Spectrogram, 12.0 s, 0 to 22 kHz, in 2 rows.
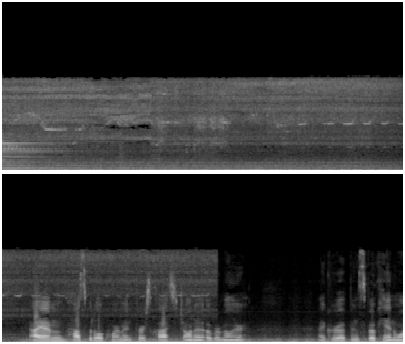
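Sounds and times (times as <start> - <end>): low hum: 0.0 - 5.1, 5.7 - 12.0
steady hiss: 0.0 - 9.3
high thin whine: 0.0 - 10.1.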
